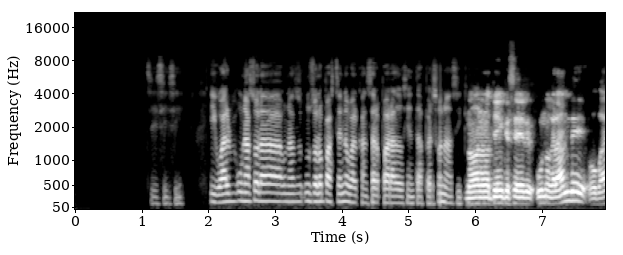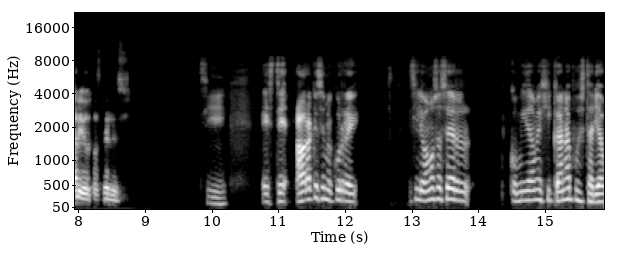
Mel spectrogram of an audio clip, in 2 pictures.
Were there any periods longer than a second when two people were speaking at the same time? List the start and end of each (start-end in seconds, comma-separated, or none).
none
